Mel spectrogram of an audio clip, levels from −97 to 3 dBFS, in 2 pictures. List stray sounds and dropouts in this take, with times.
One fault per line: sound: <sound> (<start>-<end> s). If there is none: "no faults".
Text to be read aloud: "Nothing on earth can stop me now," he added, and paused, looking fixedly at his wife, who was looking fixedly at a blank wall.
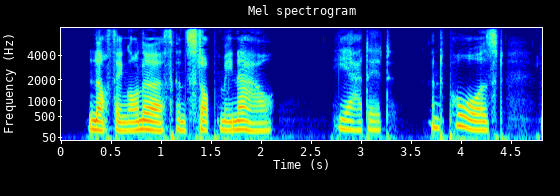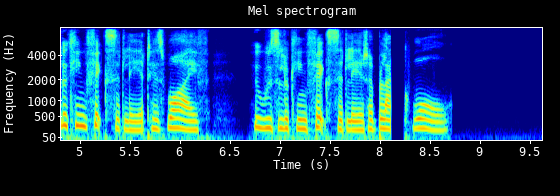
sound: dropout (8.1-8.2 s)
